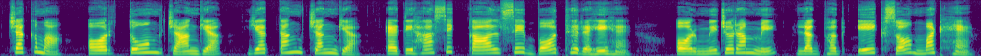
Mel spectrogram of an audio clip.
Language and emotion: Hindi, neutral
